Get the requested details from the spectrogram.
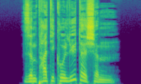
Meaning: strong dative masculine/neuter singular of sympathikolytisch
- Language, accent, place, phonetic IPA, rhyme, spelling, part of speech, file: German, Germany, Berlin, [zʏmpatikoˈlyːtɪʃm̩], -yːtɪʃm̩, sympathikolytischem, adjective, De-sympathikolytischem.ogg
